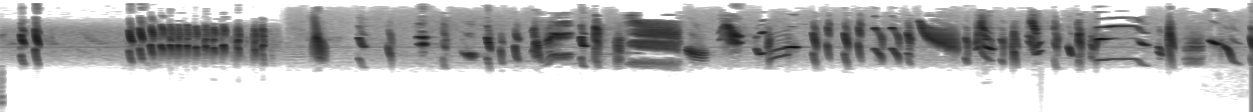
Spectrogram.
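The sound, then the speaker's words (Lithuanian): Bright, high-pitched chirps and rapid trills of a čivylis, a common farmstead bird found in gardens, forest edges and hedgerows. The song is loud and busy, with many quick notes and buzzy phrases running on without pause and no voices. “Tai buvo čivylio balsas. Iš tikrųjų, tai vienas pačių įprasčiausių sodybų paukščių.”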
